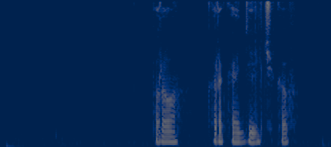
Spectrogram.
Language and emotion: Russian, neutral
